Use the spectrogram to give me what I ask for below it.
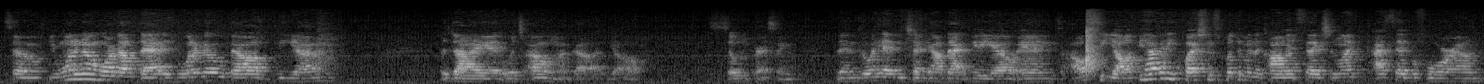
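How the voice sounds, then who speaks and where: A woman's voice: sits low, normal speed, distant mic, background noise. A woman, rambling in a casual personal vlog. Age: 20s. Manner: rambling, informal, says y'all. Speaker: vlogger. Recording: echoey room, voice a bit off mic.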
